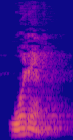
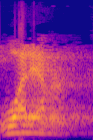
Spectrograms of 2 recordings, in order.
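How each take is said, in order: First: It is said humbly, as a yielding surrender. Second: It is said dismissively, with annoyance.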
